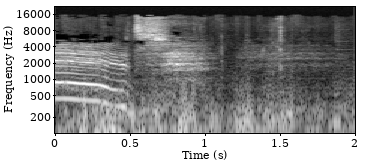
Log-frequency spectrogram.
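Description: A woman's drawn-out wordless exclamation of delight, sliding down in pitch and ending about half a second in, followed by a breathy exhale.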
